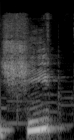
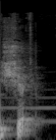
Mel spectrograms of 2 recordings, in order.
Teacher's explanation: a few milliseconds of time separates the length of E in sheep and I in ship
